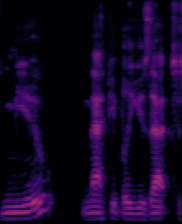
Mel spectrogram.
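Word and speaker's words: μ: So this little symbol here which pronounced mu, math people use that to stand for mean.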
